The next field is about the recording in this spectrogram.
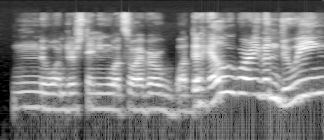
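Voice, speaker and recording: A woman talks with a French accent. Her pitch swings very widely. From France. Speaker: intuitive guide and content strategist. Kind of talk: interview.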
